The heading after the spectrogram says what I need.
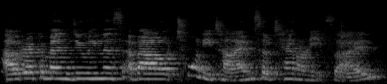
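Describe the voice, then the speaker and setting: A woman with a cold-roughened voice, casually talking viewers through stretches at a work desk while she demonstrates them. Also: high voice, moderate pace, a bit bright, heavy reverb. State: hoarse from a cold. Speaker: posture and ergonomics instructor. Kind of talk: guided stretching lesson, talking to camera. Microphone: camera mic, sometimes turned away.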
